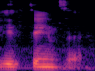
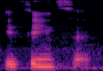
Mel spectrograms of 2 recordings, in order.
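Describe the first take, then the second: First: The last vowel is reduced to a schwa. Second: The last vowel is reduced to a schwa.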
